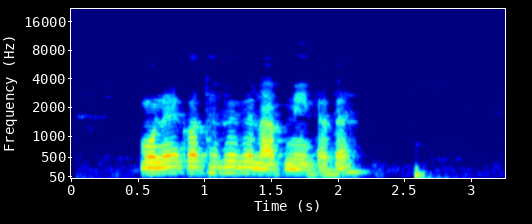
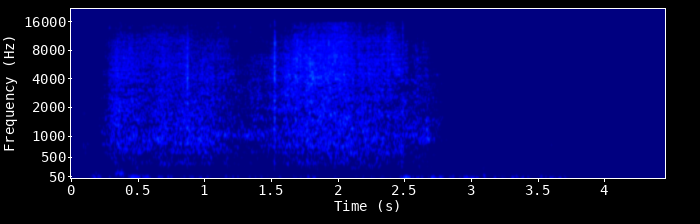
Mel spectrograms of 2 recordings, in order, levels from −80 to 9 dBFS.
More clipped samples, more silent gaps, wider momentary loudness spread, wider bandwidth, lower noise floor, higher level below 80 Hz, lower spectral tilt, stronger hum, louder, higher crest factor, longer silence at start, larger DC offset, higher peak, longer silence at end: neither; neither; first, 20 LU vs 9 LU; second, 7.2 kHz vs 16 kHz; second, -64 dBFS vs -76 dBFS; first, -50 dBFS vs -80 dBFS; first, -9.5 dB/octave vs 2 dB/octave; neither; first, -23 LUFS vs -51 LUFS; about the same, 20 dB vs 24 dB; first, 0.5 s vs 0.05 s; neither; first, -6 dBFS vs -32 dBFS; second, 0.6 s vs 0.8 s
